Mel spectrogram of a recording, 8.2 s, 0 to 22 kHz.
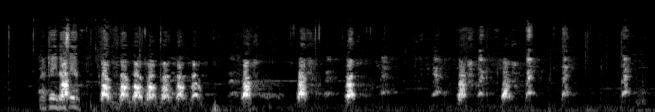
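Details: Newborn puppies, 27 days old, suckling milk from their mother; short squeaky whimpers and yelps, about a dozen in eight seconds, several coming in a quick run early on, then spaced singly.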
